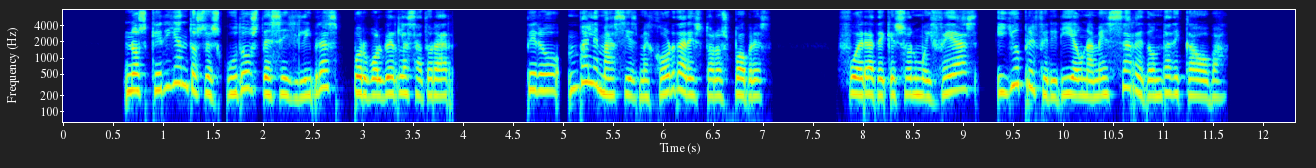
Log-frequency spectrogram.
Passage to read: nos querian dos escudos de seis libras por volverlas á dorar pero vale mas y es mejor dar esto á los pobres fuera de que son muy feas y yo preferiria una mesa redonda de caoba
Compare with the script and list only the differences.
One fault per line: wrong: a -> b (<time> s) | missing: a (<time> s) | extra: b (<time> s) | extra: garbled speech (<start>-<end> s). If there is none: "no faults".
no faults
